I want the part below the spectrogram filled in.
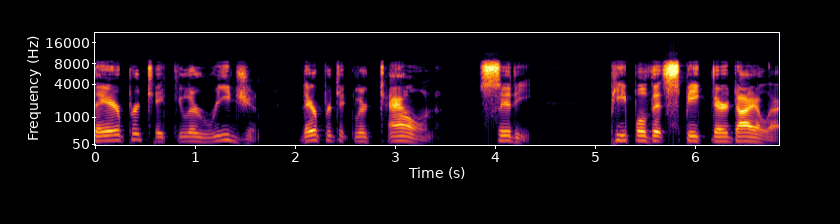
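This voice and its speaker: Against a quiet background, a man uses a normal speaking voice at a medium pitch with an American accent. He speaks at a fairly slow pace, and the sound is dry and close with no echo. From US Midwest, southern Missouri. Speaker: Bible teacher. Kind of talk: Bible teaching podcast. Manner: conversational, with frequent fillers.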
